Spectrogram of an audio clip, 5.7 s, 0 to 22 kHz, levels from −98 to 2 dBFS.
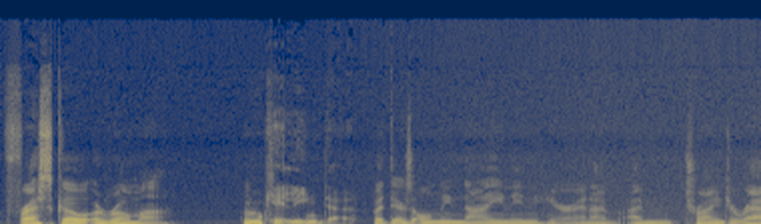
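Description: At about 2.0 s the talker moves away and the level drops by about 11 dB. Then, from 2.02 to 5.66 s, automatic gain rising lifts it back by about 5 dB. Unlike the talker's move, the room noise swells along with the voice as the gain climbs.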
